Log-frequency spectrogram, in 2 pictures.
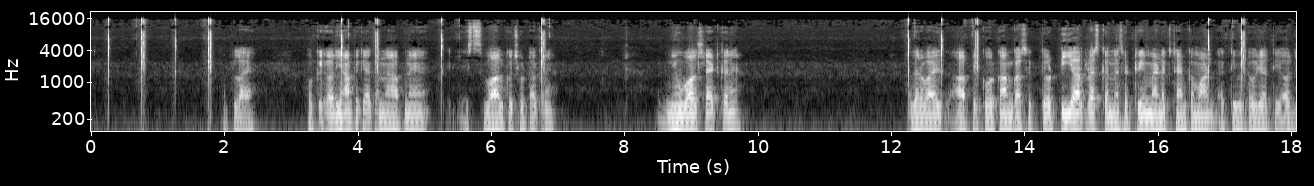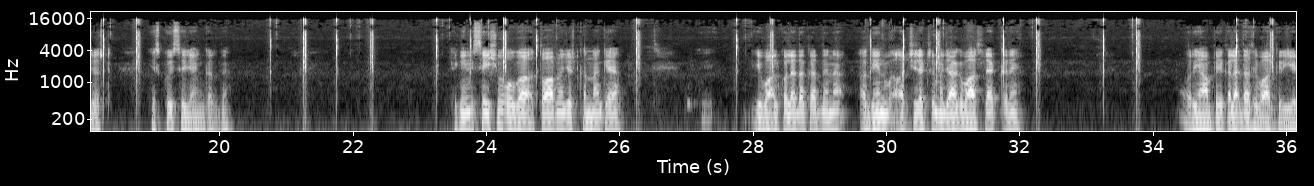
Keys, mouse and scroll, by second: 0.7 click, 3.0 scroll up 1, 3.7 click, 4.4 scroll up 1, 5.5-7.1 drag, 12.2 click, 15.0-15.9 typing, 17.0 click, 19.7 click, 20.8-26.3 drag.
